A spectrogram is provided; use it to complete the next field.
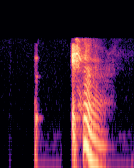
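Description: A single sneeze: a short catch of breath, then a sharp, breathy burst that trails off into a voiced, falling tone. Fairly soft, with no talking around it.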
